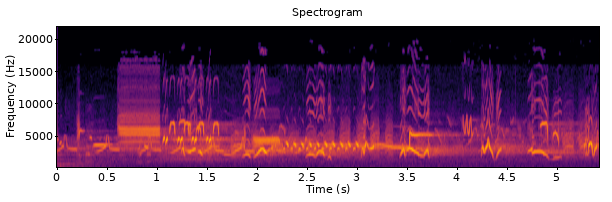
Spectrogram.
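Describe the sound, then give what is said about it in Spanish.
Small birds chirp and sing in a dense, continuous stream of high, quick tweets and trills that overlap throughout, fairly loud, with no voices. “¡Ópera de pajaritos!”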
